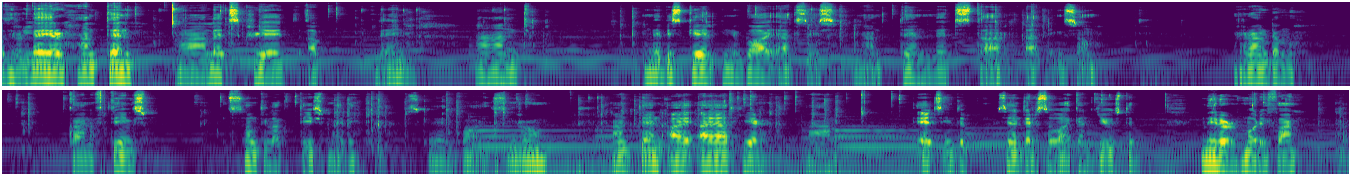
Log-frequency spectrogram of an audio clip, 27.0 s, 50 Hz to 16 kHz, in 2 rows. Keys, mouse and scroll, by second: 1.5-10.0 middle drag, 3.2 shift+a, 5.2 Tab, 6.0 s, 8.1 a, 8.4 ctrl+r, 10.0 ctrl+b, 14.0 right click, 15.0-17.4 drag, 15.0 e, 17.0 g, 17.4-19.2 right drag, 17.4 r, 17.4 s, 19.2-21.2 middle drag, 19.5 a, 19.8 ctrl+shift+r, 20.5 ctrl+r, 21.0 a, 21.2-26.0 right drag, 22.4 x, 26.0 click, 26.6-26.9 middle drag, 26.6-26.9 right drag, 26.6 a, 26.8 ctrl+b.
